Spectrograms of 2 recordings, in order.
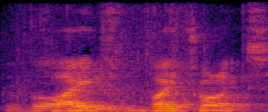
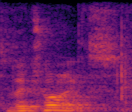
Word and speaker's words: Vytronix: How do you pronounce that? Vytronix. Vytronix.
